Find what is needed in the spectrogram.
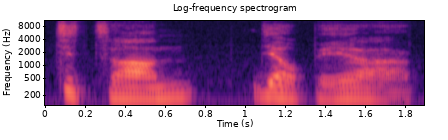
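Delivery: ordinary talk, nothing marked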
